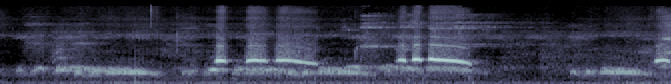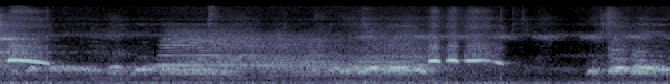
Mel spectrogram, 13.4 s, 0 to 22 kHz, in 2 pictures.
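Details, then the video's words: Spotted dove, said to have newly found a warm voice, recorded 16 February 2020: low husky cooing phrases broken by pauses, mixed with frequent bright, falling whistles and chatter from other birds. "Cu gáy mới nổi giọng ẤM"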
